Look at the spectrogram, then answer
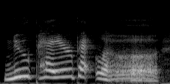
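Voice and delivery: ordinary talk

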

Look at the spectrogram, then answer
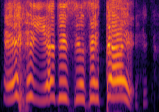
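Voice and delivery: high, loud whiny refusal; loud pleading no; loud protest. Real, not acted. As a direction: wail it out, no way. Refusing to play the game.

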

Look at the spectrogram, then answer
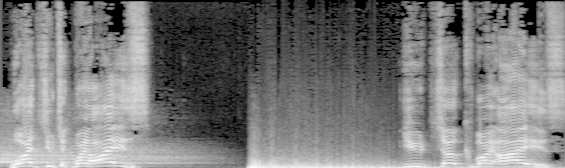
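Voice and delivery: high, loud horrified cry; shocked yelling. Real, not acted. Gamer crying out in shock at the ending. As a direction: cry out in disbelief.

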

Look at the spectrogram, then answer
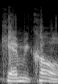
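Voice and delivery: chemical with its final L fully voiced; final L sounded. Shown as a demonstration. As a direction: finish chemical on a clear dark L. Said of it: "เมืองนอกมัน L มันต้องออกนะ".

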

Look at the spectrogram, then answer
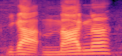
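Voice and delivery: loud, thrilled fan shouting; hyped shouting. Real, not acted. Hyped reacting to anime fight.

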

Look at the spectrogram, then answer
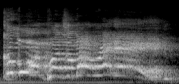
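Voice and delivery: high, stretched-out yell; impatient urging. Acted. Cellmate urging him to punch the guard, impatient. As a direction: yell it over, dragging the words.

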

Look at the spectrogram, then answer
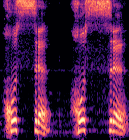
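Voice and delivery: "खुस्र" slowly, holding the hissed स straight into र; correct recitation demo. Shown as a demonstration. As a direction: recite "खुस्र" drawn out with no vowel after स. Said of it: "जज्म है". ("खुस्र" में सीन पर जज़्म, धीरे खींचकर)

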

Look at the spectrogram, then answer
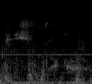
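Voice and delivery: hushed whispered curse; whispering while hiding. Real, not acted. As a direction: whisper it so nobody hears. Hiding from enemy in building.

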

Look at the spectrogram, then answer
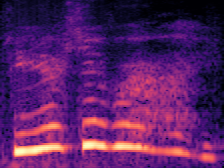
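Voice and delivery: high thrilled shout of the name; excited high shout. Real, not acted. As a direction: cheer it out high. Excited about getting a card.

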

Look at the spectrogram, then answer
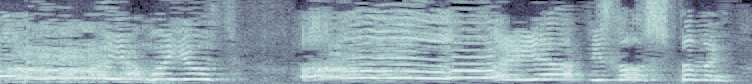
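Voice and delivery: hammed-up frightened shrieks; mock panic. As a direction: squeal like you're scared stiff. Playful panic on the board. (шуточная паника)

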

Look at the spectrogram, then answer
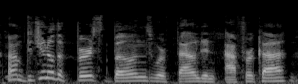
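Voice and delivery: usual speaking voice

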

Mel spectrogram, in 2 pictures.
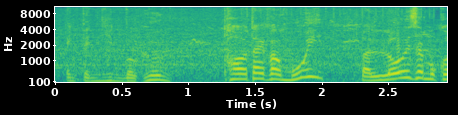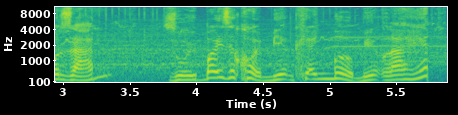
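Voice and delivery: plain reading voice

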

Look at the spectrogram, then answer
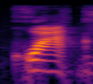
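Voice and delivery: loud duck quack; a bright duck quack. A narrator's reading. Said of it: "said the duck".

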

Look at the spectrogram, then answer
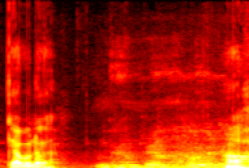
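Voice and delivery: normal talking voice

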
